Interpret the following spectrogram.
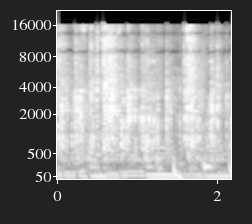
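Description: Metal cocktail shaker being shaken hard, its contents rattling in a rapid, continuous clatter, over background music with a steady bass line.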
